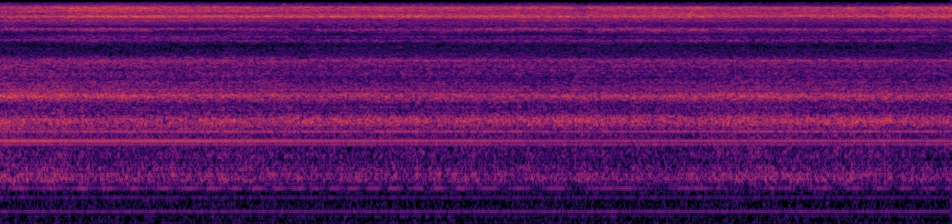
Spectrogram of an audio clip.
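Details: Nebulizer compressor used as steam therapy for a baby's phlegmy cough: steady mechanical hum with a constant whine throughout.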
